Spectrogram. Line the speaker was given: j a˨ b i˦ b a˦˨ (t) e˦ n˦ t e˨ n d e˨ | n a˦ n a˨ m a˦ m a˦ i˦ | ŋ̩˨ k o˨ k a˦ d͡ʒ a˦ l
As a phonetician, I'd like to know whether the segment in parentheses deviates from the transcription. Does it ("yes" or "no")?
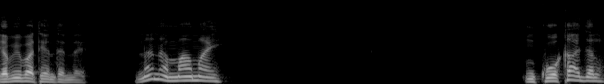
no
